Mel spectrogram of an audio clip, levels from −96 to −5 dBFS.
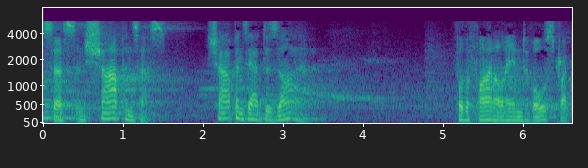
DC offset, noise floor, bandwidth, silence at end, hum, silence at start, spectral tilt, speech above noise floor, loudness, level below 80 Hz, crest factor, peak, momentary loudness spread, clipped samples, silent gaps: under 0.1%; -58 dBFS; 5.8 kHz; 0 s; none; 0 s; -9 dB/octave; 27 dB; -31 LUFS; -58 dBFS; 22 dB; -12 dBFS; 21 LU; under 0.1%; none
